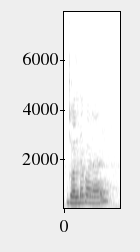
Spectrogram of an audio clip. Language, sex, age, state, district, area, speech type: Bengali, female, 18-30, West Bengal, Uttar Dinajpur, urban, spontaneous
